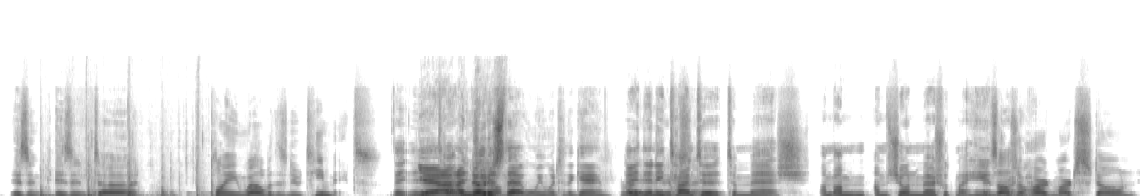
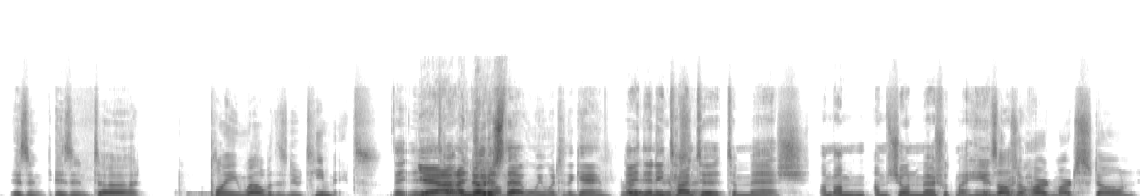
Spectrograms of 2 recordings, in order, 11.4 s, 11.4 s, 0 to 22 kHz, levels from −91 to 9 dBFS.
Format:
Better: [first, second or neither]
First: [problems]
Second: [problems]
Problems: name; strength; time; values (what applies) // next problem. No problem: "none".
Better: second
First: footsteps; noticeable; until 2 s; peak 10 dB below the speech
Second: none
